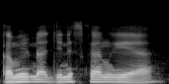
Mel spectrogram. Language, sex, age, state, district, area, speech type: Santali, male, 45-60, West Bengal, Paschim Bardhaman, urban, spontaneous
